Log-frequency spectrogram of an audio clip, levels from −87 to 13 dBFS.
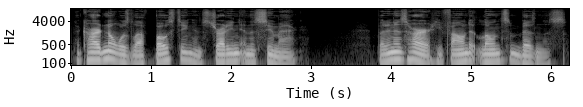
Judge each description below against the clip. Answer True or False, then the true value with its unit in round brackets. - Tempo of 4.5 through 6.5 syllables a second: True (5.5 syllables/s)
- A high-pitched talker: False (115 Hz)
